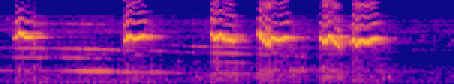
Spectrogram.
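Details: Chim ngũ sắc, a five-coloured bird, sings clear, wavering whistles in quick bursts, five or six notes in under three seconds, with a soft, low, drawn-out whistle under the opening phrases.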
